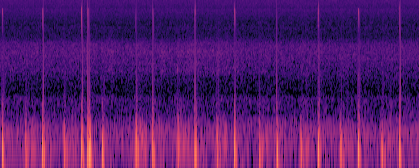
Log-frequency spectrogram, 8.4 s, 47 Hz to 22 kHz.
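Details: Irregular heartbeat: a woman's abnormal, unstable resting heartbeat, recorded with limited equipment. Dull paired heart sounds at about 75 a minute with uneven spacing, some beats coming early.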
